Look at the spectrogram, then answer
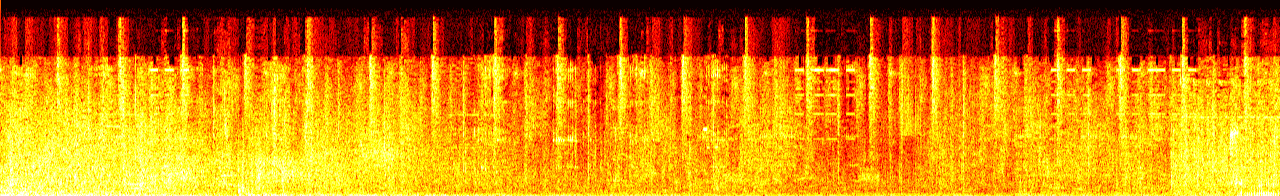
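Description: Artillery fires in the strategy game Forts as a dense, rumbling barrage of booms and crashes, fairly quiet and continuous, with a sharper burst near the end.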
